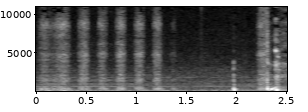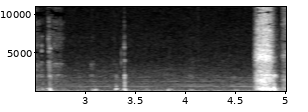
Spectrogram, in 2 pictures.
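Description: Dog gnawing on a painted wooden stair spindle: a run of quick light clicks of teeth on wood, about five a second, then a scraping cluster of clicks, with a louder short scrape near the end.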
